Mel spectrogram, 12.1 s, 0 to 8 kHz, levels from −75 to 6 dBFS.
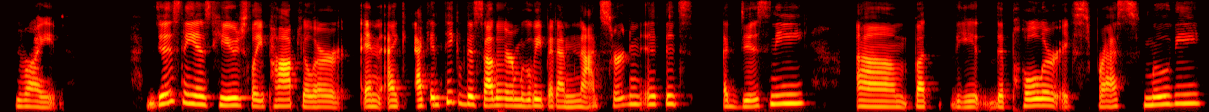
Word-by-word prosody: Right. 155 -4 -2 0.9
Disney 240 +1 +3
is 210 -1 +3
hugely 190 -4 +2
popular 155 -4 +2 0.2
and 160 +1 +1
I 160 - +3
c 165 - -12
I 165 - +5
can 200 +3 0
think 275 +6 -4
of 235 - -5
this 210 -1 +4
other 180 0 +4
movie, 175 0 +1
but 160 - -2
I'm 150 -1 0
not 150 - 0
certain 205 +5 -2
if 220 0 -1
it's 225 +1 -3 0.3
a 155 - -1
Disney, 225 - 0 0.5
um, 155 -3 +3
but 155 0 0 0.2
the 150 0 -4
the 150 - -2
Polar 180 +3 +1
Express 155 +2 -4
movie. 225 +4 0
175 Hz, 150 wpm, -23 LUFS, 155-215 Hz, 0.9 s, I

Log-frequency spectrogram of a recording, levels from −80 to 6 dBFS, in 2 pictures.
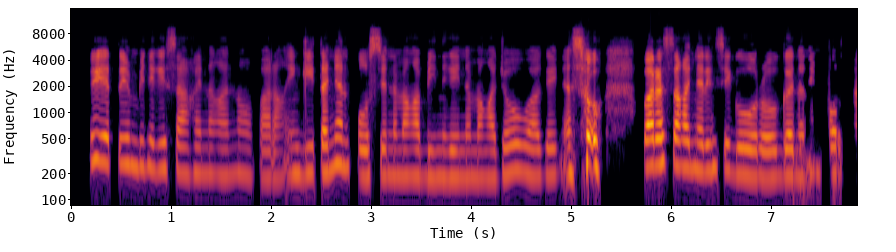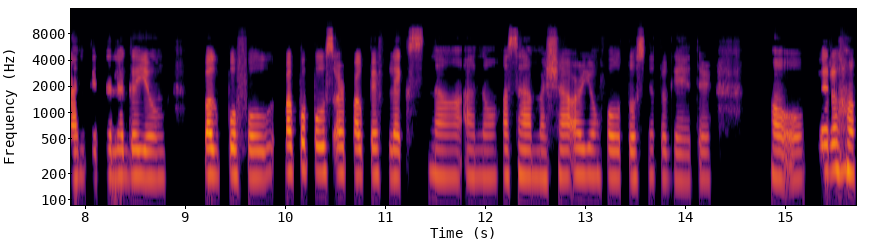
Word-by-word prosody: "Uy 280 0 +5
ito 265 - -38
'yong 255 - -2
binigay 235 -1 -3
sa'kin 205 -2 -5
ng 200 0 -9
ano." 195 -1 -12
Parang 180 -1 -7
inggitan 205 +3 0
'yan, 255 -2 +2
post 190 -3 -2
'yan 190 0 -4
ng - - -10
mga 190 0 0
binigay 185 0 -6
ng 180 0 -8
mga 180 0 -4 0.2
jowa, 200 -3 -3
ganyan. 195 +1 -4
So, 250 +3 +9 0.4
para 250 +1 +11
sa 255 -2 +5
kanya 230 -2 +3
rin 220 +2 -2
siguro 190 -5 -1
gano'n, 190 -1 +1
importante 190 -2 -4 0.2
talaga 185 0 -1
'yong 180 -1 -2 0.4
pagpo-fo 190 -1 +1 0.2
pagpo-post, 210 -1 +2
or 200 - +2
pagpi-flex 195 +1 -2
ng 185 -2 -5
ano 185 -1 -9
kasama 185 -1 -2
siya 185 +1 -1
or 195 - 0
'yong 190 -1 -6
photos 180 -1 -3
niyo 190 - -14
together. 175 -1 -10 0.6
Oo, 180 -1 -1 0.2
pero 215 +1 +2
190 Hz, 170 wpm, -24 LUFS, 185-210 Hz, 0.6 s, para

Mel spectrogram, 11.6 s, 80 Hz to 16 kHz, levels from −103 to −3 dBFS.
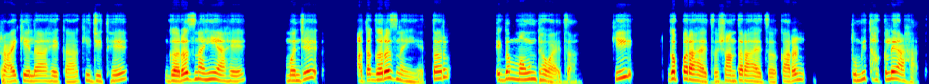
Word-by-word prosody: Try 185 +2 0
केलं 190 -2 0
आहे 185 -2 -3
का, 160 +1 -6
की 205 - -7
जिथे 195 +5 -3 0.6
गरज 210 +5 +5
नाही 250 0 +1
आहे, 190 -1 -1 0.5
म्हणजे 200 +9 +2 0.5
आता 220 - +2
गरज 260 +4 +8
नाहीये. 175 -7 -7
तर 270 +4 +3 0.6
एकदम 265 - 0
मौन 235 +2 +1
ठेवायचं, 170 -9 -4 0.5
की 300 +8 +2 0.5
गप्प 265 0 +7
राहायचं, 180 -8 +3
शांत 200 +2 0
राहायचं? 170 -6 -1
कारण 195 +6 0 0.6
तुम्ही 225 +6 -3
थकले 245 +4 +3
आहात 210 -6 -2
205 Hz, 135 wpm, -24 LUFS, 185-250 Hz, 0.6 s, गरज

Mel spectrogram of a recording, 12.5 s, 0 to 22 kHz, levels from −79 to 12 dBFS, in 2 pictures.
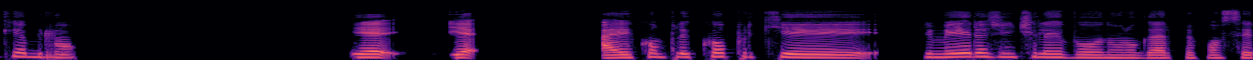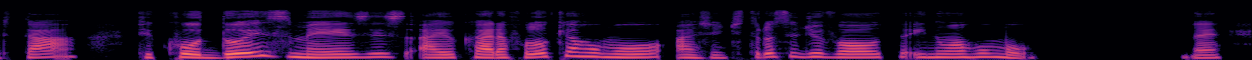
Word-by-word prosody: quebrou. 210 -7 -2 1.4
E 200 - +3
aí 200 - +5 0.2
e - - +5
a - - +4 0.6
aí 175 +2 +4
complicou 215 +3 -1
porque, 190 -6 +1 0.2
primeiro 215 +3 +3
a - - +2
gente 220 +1 -4
levou 185 -4 0
num 175 -1 -2
lugar 165 -1 -2
pra 170 - -7
consertar, 170 +6 -3 0.3
ficou 195 +1 +2
2 230 - +5
meses, 200 +1 +1
aí 180 -1 0
o - - -3
cara 185 -1 +2
falou 200 +4 0
que - - -7
arrumou, 210 -5 +1
a 180 0 -3
gente 170 0 -11
trouxe 220 +3 -4
de 230 +2 0
volta, 200 +2 +1
e 200 - -4
não 205 0 +1
arrumou, 205 -5 0 0.7
né. 165 +1 -5
200 Hz, 165 wpm, -24 LUFS, 180-215 Hz, 1.4 s, aí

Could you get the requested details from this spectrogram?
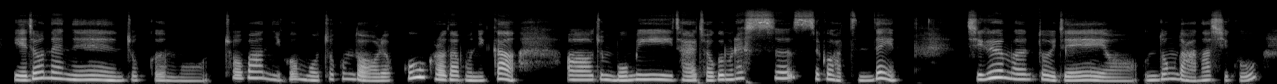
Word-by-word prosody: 예전에는 215 -5 +2
쪼끔 190 -3 -5
뭐 165 +1 -8 0.2
초반이고 220 - -2
뭐 195 -5 -1
쪼끔 235 +3 -7
더 210 -6 +2
어렸고 180 - +2
그러다 210 - +2
보니까 195 +3 +1 0.5
아 210 -1 +2
좀 215 -2 -1
몸이 215 +2 +2
잘 195 -1 0
적응을 220 +5 0
했었을 285 0 +1
것 235 0 0
같은데 190 +5 -1 0.7
지금은 245 -2 +3
또 215 -3 +1
이제 185 0 +2
어 165 +1 -6
운동도 215 +4 -1
안 175 -1 -2
하시고 195 - -3
210 Hz, 250 characters per minute, -23 LUFS, 190-235 Hz, 0.7 s, 지금은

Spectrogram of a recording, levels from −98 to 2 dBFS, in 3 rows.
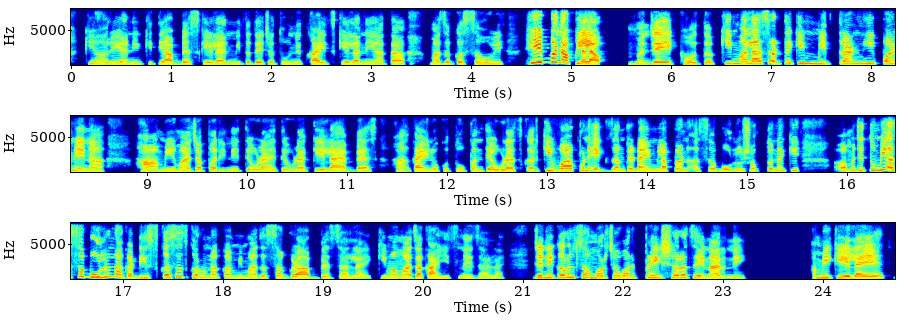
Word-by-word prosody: की 305 - -8
अरे, 265 +1 -6
यांनी 275 -1 -5
किती 265 +1 -8
अभ्यास 255 +2 -6
केलाय. 245 -1 0
आणि 245 +1 -8
मी 255 - -11
तर 260 - -5
त्याच्या 255 +1 -3
तुलनेत 260 0 -11
काहीच 235 -3 0
केलं 255 -2 -2
नाही 255 -1 -8
आता 245 +2 0 0.3
माझं 230 +3 -3
कसं 260 +2 -4
होईल? 265 0 -5 0.3
हे 455 +5 +11
पण 425 - +11
आपल्याला 290 -7 +9 0.4
म्हणजे 255 -1 +3
एक 270 +1 -1
होतं, 245 -2 -3
की 320 - -1
मला 320 +1 +6
असं 345 +3 -2
वाटतं, 335 +2 +2
की 370 - +1
मित्रांनी 320 +1 0
पण 335 -1 +2
आहे 285 - +5
ना, 255 +1 -1 0.4
"हां, 245 -3 +2
मी 245 +1 -4
माझ्या 235 0 -1
परीने 235 +1 -5
तेवढा 225 -1 -3
आहे, 230 +1 -3
तेवढा 230 0 -3
केला 235 +1 0
आहे 240 - +3
अभ्यास. 220 +8 -4 0.2
हां, 250 0 -5
काही 255 -2 +2
नको, 265 +1 -9
तू 255 - -9
पण 275 0 -5
तेवढाच 225 -2 -1
कर." 225 0 -3
किंवा 310 0 +3
आपण 320 +1 -1
एक्झामच्या 265 +2 -1
टाईमला 270 +1 +2
पण 315 -1 -2
असं 275 +1 -8
बोलू 255 +1 -6
शकतो 280 -1 -6
ना, 320 +2 -5
की 335 - -3 0.4
अ, 245 - -1
म्हणजे 295 +7 -3
तुम्ही 395 +3 +3
असं 465 +5 0
बोलू 380 +1 +3
नका. 330 -8 0
डिस्कसचं 345 +8 -3
करू 300 - -5
नका. 245 -1 -4
मी 260 +2 -10
माझा 255 +2 -3
सगळा 260 -2 +1
अभ्यास 230 -2 -4
झाला 200 -5 -5
आहे 160 -2 -8
किंवा 255 0 -5
माझा 265 +3 +2
काहीचं 235 +3 -1
नाही 235 -1 -6
झाला 180 -6 -10
आहे. 155 - -18 0.3
जेणेकरून 310 +4 +3
समोरच्यावर 290 -1 -2
प्रेशरचं 315 +2 +1
येणार 230 -7 +2
नाही. 165 -4 -7 0.7
हां, 255 - -4
मी 290 +2 +2
केलंय, 265 -1 +5
260 Hz, 215 wpm, -24 LUFS, 245-295 Hz, 0.7 s, हे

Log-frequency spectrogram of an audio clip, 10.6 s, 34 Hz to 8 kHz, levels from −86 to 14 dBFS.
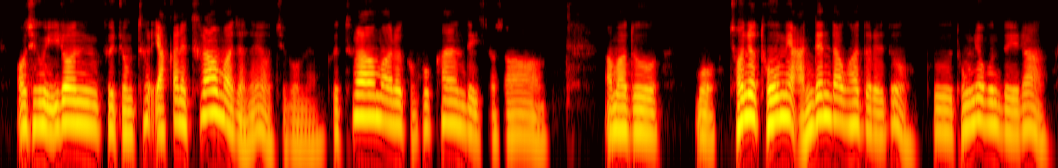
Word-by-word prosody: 어 135 - 0
지금 145 +1 +1
이런 140 0 +3
그 125 -1 -3
좀 110 -2 -3
트 160 +8 -6
약간의 135 +5 0
트라우마잖아요 140 - +1
어찌 80 +1 -13
보면. 75 -2 -10
그 110 +5 -9
트라우마를 180 -6 +3
극복하는 130 +7 -4
데 115 - -3
있어서 95 -2 -7 0.6
아마도 115 -3 0 0.3
뭐 100 -2 -4
전혀 180 +2 +5
도움이 170 +5 +5
안 130 - 0
된다고 170 -4 +1
하더라도 115 - -4 0.2
그 115 -2 -3
동료분들이랑 130 - -2
125 Hz, 340 characters per minute, -22 LUFS, 105-150 Hz, 0.6 s, 전혀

